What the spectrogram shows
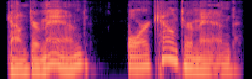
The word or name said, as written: countermandable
